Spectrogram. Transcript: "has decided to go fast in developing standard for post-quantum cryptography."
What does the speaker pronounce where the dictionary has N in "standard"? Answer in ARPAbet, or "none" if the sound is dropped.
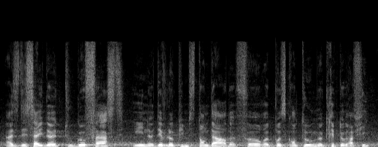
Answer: none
